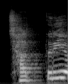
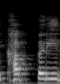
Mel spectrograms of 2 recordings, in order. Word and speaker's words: क्षत्रिय: मिलता जुलता होना चाहिए क्षत्रिय को ही खत्री क्षत्री बोल देते हैं भैया क्षत्रिय खत्री क्षत्रिय खत्री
